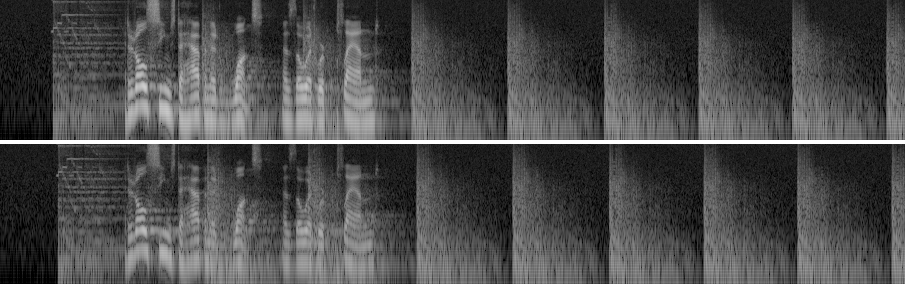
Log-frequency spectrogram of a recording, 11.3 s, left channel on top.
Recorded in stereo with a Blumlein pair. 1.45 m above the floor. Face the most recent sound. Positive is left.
turn(degrees=20)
